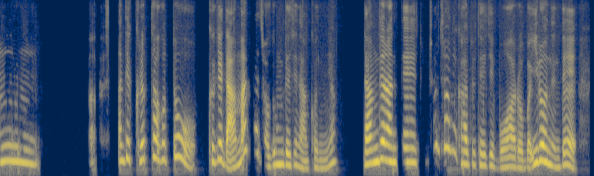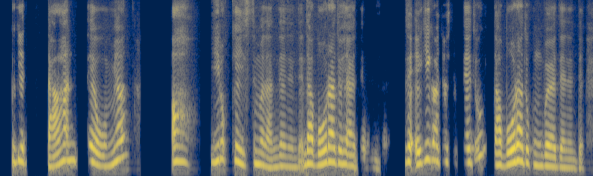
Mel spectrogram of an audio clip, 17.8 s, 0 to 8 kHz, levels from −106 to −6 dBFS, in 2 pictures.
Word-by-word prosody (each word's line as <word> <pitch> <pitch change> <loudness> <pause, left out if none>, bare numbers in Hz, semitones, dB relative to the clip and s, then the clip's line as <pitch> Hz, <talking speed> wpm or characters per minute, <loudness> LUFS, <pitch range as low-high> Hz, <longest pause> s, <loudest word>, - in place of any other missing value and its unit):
음. 245 -5 -2 0.7
아 - - -12
아 - - -19 0.4
근데 295 +2 -1
그렇다고 280 +1 -1
또 335 -4 -2 0.2
그게 255 +3 +1
남한테 435 - +3 0.2
적용되진 200 0 -2
않거든요. 145 - -7 0.4
남들한테 240 +1 +3 0.2
"천천히 - - -5
가도 210 -2 -2
되지 185 -2 -4
뭐하러." 155 0 -2
막 145 +1 -2
이러는데 200 -7 +2 0.4
그게 255 0 +1 0.3
나한테 265 +9 +1
오면 215 - +1 0.6
'아 250 -2 +1 0.2
이렇게 260 0 0
있으면 205 -1 -1
안되는데 160 +2 -5
나 220 0 +6
뭐라도 225 +4 +4
해야 190 -4 +1
되는데.' 145 -5 -17 0.3
근데 255 +1 +3
애기 255 +8 +3
가졌을 250 -4 -3
때도 240 - -3
'나 200 -1 +3
뭐라도 230 +5 +6
공부해야 180 -4 +1
되는데. 150 -3 -6
225 Hz, 300 characters per minute, -23 LUFS, 180-260 Hz, 0.7 s, 나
